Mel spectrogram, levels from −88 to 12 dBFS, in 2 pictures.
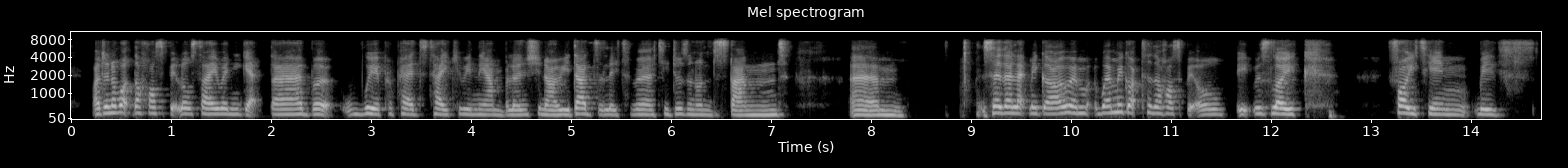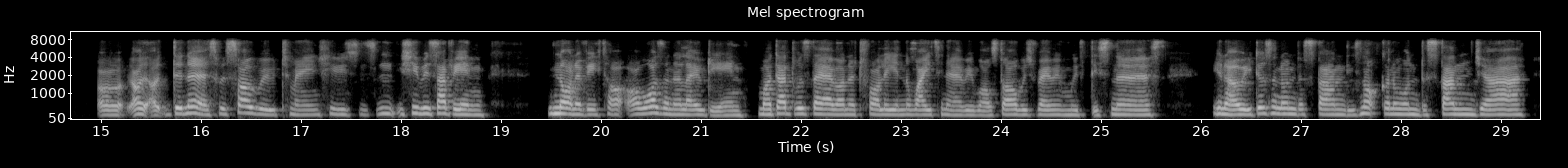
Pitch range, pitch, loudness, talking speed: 185-220 Hz, 195 Hz, -23 LUFS, 200 wpm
